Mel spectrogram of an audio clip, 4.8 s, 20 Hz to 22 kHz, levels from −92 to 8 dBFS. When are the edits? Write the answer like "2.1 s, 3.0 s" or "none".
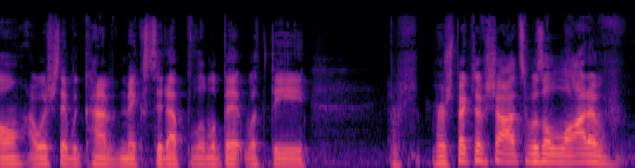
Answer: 2.9 s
